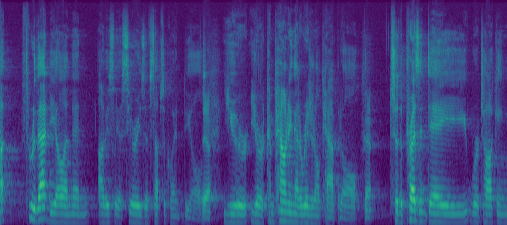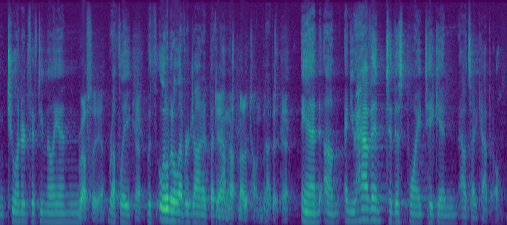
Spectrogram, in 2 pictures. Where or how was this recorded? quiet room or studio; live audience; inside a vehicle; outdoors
live audience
